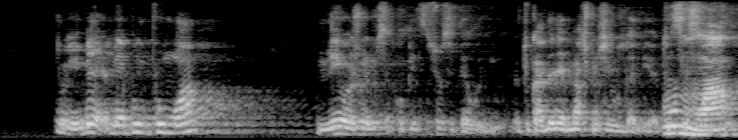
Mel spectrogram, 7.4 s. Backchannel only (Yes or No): No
